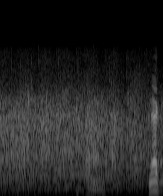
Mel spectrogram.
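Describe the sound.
Steady audience applause, a dense wash of many hands clapping at even loudness throughout, with a brief voice cutting in near the end.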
